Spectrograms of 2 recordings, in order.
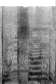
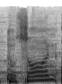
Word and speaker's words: Tucson: Eh, la pronunciación de acuerdo a nosotros los mexicanos que vivimos en el norte, le decimos Tucson, pero es, eh, los güeros acá le dicen Tucson.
